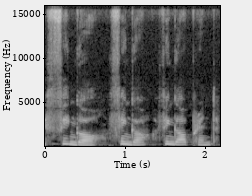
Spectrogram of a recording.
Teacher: I'm pronouncing the second R but not pronouncing the first R the reason is that this R is followed by P not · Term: British accent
